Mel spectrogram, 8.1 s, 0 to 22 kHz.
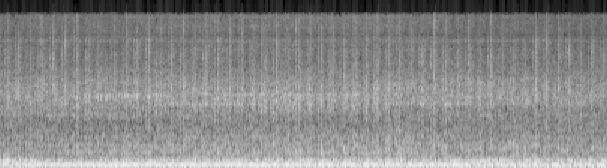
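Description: A 1983 Yamaha XJ 900 motorcycle engine, just revived after sitting, running at a steady idle with a loud, close, even mechanical chatter and rapid knocking pulse throughout, no talking.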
